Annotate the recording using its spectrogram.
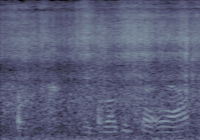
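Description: Faint voices talking in the background, over a low, even rumble.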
